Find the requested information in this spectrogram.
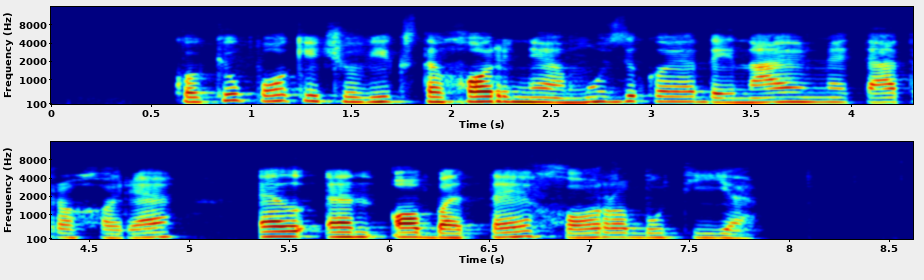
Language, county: Lithuanian, Utena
